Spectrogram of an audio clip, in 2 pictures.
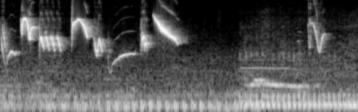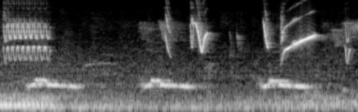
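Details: Yellow-fronted Canary (sanger) song used as master and lure recording for other birds: a few loud, high swooping whistles open, then a burst of noise and a series of lower, softer whistled notes, song phrases returning near the end.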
